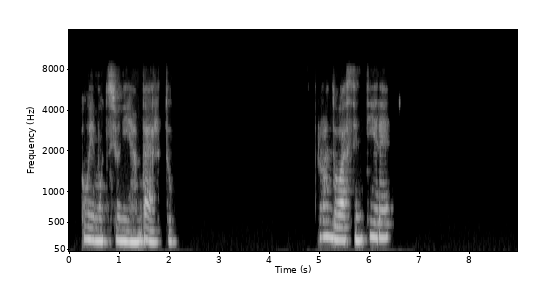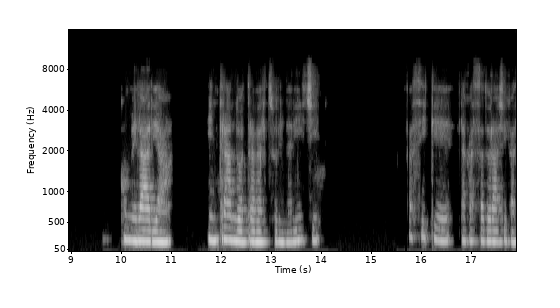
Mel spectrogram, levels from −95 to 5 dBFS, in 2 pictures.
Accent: native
